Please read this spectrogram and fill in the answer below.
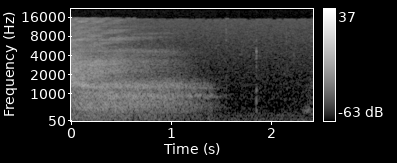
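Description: A woman's long, soft out-breath, a sigh fading away over about a second and a half as she settles into a resting pose; a faint tick near the end.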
